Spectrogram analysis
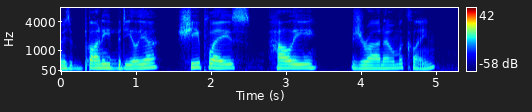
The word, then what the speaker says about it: Bonnie Bedelia: i think how you say her name is bonnie bedelia she plays holly gerardo maclean and she actually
